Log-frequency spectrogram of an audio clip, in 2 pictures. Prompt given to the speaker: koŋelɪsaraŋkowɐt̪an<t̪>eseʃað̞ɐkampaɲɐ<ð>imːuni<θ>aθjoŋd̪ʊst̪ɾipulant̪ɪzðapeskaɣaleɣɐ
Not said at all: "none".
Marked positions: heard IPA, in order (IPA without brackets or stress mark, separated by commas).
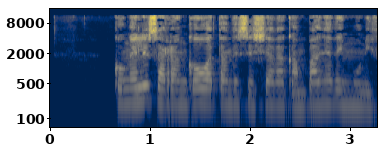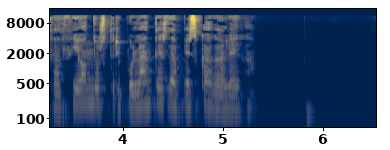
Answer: d̪, ð, θ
